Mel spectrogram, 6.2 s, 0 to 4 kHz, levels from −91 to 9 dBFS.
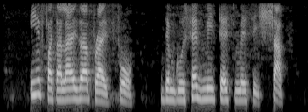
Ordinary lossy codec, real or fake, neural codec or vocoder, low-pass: none; real; none; 3.6 kHz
